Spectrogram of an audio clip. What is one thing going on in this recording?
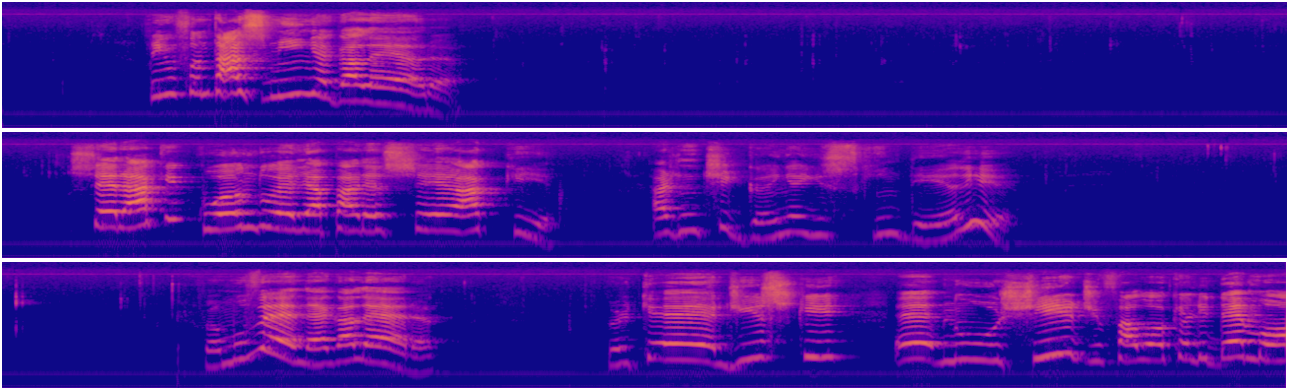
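A boy talks into a close microphone in short bursts, with animation.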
